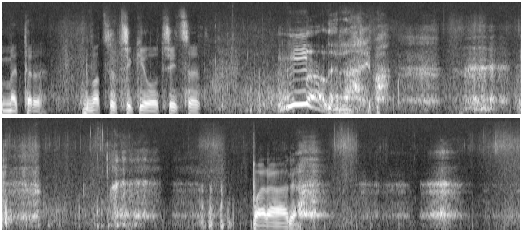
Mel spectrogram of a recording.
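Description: A man talks calmly and cheerfully close by.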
